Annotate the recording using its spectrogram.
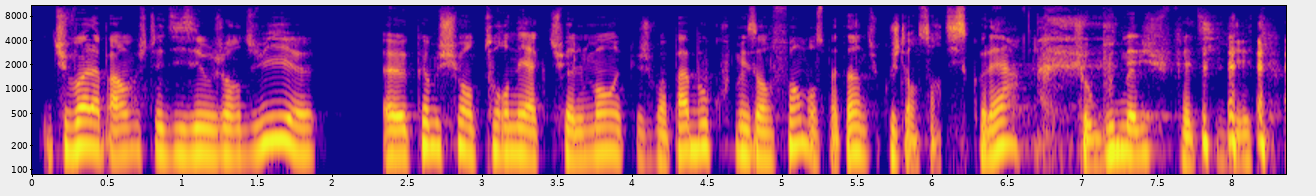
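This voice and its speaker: A woman's fairly low, dark, mellow voice at a very fast pace with ordinary pitch variation. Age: 30s. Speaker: stand-up comedian. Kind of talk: casual chat.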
